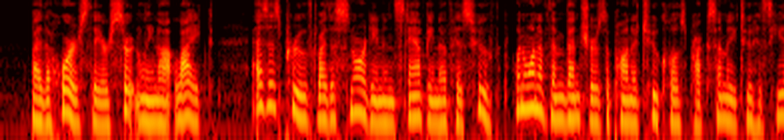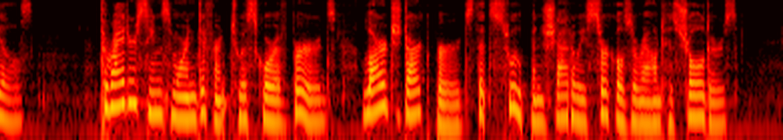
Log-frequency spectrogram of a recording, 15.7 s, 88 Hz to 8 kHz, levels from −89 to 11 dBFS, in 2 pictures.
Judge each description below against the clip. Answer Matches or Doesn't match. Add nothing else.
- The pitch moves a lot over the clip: Doesn't match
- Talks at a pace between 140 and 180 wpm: Doesn't match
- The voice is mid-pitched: Matches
